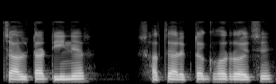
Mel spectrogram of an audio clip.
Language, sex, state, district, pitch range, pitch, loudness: Bengali, male, Tripura, South Tripura, 120-130 Hz, 125 Hz, -15 LUFS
